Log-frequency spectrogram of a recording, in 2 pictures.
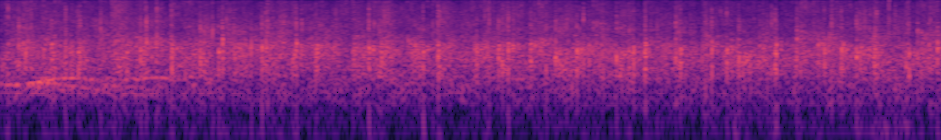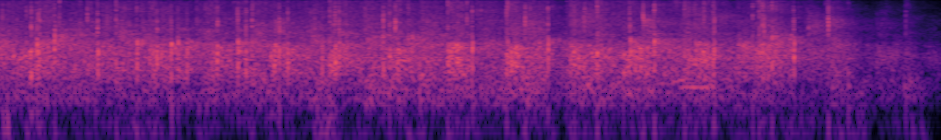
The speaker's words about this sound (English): if we could all just kind of give him a round of applause, it'd be great.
